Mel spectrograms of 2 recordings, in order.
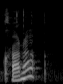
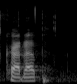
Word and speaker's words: Crudup: Is it Crudup? – It's Crudup.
